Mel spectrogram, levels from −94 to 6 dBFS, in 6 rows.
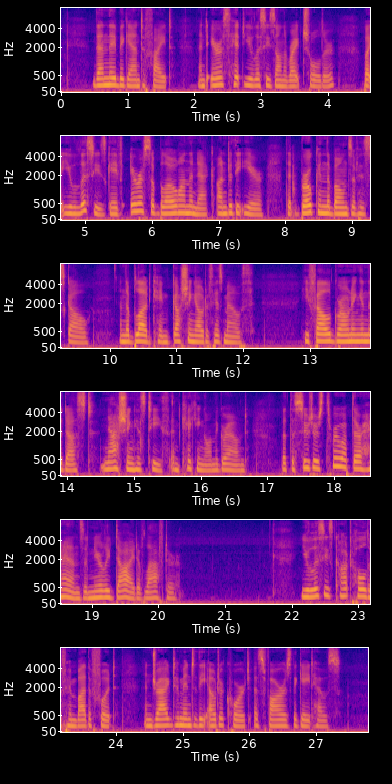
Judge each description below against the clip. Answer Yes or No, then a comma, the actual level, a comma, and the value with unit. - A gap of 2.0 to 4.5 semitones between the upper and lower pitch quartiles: Yes, narrow, 2.5 semitones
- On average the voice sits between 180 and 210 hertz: Yes, medium, 185 Hz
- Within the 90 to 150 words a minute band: No, average, 195 wpm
